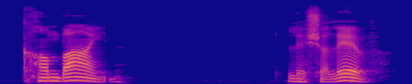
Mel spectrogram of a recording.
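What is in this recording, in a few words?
"combine" English, "לשלב" Hebrew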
